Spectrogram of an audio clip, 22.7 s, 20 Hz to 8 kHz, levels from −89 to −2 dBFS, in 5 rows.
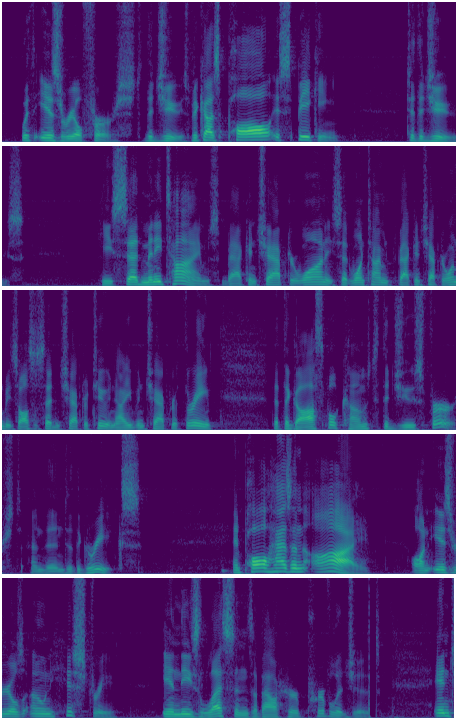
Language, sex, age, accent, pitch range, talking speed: English, male, 50-69, American, 120-180 Hz, 180 wpm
